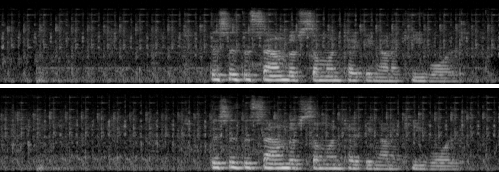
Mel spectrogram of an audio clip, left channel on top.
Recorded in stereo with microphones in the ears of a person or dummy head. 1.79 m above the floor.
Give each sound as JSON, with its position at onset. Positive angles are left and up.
{"t": 0.4, "sound": "typing on a keyboard", "side_deg": 25, "distance_m": 1.9}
